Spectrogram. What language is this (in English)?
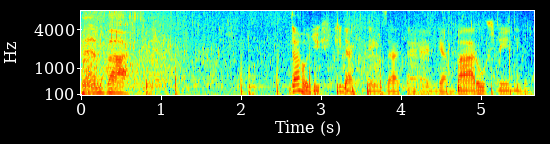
Hungarian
